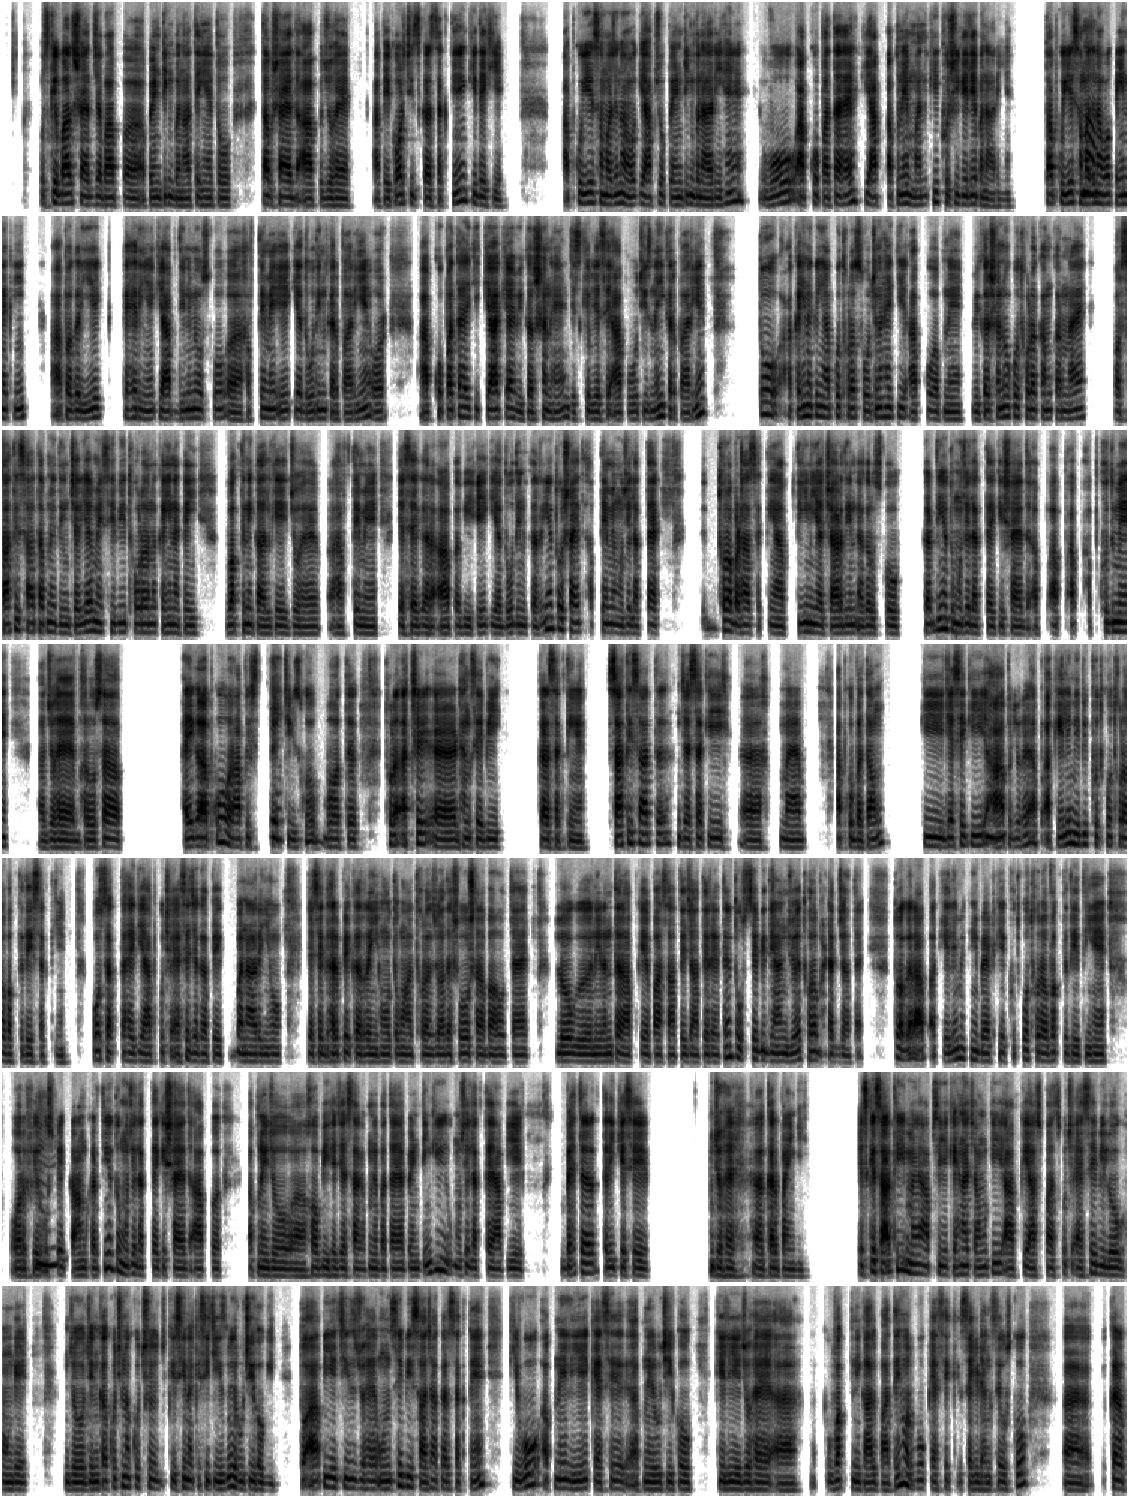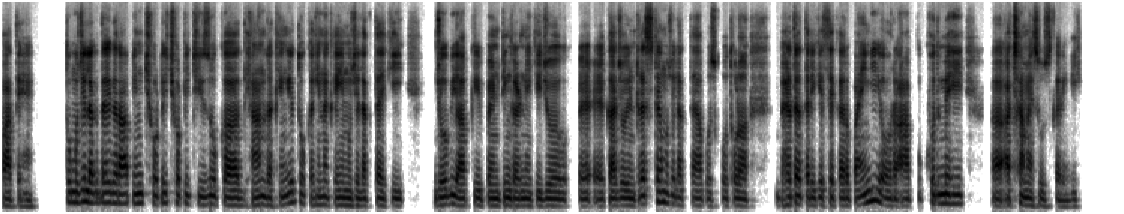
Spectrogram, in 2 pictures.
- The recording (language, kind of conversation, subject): Hindi, advice, मैं बिना ध्यान भंग हुए अपने रचनात्मक काम के लिए समय कैसे सुरक्षित रख सकता/सकती हूँ?
- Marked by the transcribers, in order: in English: "पेंटिंग"; in English: "पेंटिंग"; in English: "हॉबी"; in English: "पेंटिंग"; in English: "पेंटिंग"; in English: "इंटरेस्ट"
